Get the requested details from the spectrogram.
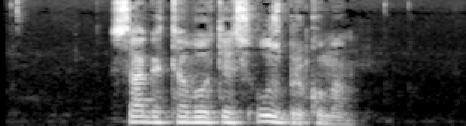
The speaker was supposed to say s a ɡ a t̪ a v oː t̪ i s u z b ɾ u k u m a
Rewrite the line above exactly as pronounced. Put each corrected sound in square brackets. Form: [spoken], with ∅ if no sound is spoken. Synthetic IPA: s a ɡ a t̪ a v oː t̪ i s u z b ɾ u k u m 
